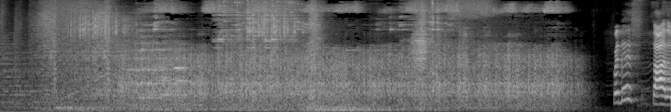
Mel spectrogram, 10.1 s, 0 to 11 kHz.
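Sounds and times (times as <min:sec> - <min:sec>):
turning gears machinery noise: 0:00.8 - 0:08.9.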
